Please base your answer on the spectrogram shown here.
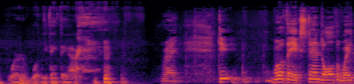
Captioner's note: laughter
